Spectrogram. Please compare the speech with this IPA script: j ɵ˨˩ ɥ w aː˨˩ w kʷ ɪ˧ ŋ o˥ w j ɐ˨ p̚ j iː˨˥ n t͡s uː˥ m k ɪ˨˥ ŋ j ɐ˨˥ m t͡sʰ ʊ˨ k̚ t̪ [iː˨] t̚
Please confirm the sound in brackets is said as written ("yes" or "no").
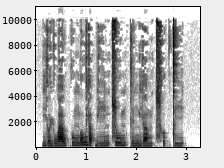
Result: yes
